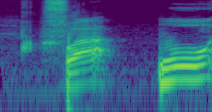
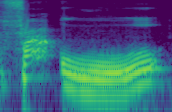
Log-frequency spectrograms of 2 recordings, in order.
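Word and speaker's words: فَأْوُۥٓا: Tidak sedikit di antara sahabat kita yang membacanya malah jadi pendek. Fau ilal kahfi yansyur lakum rbukum mir rahmatih. Padahal jelas sekali di sana saut Al-Qur'an pada kalimat fawu itu ada domah terbalik di atas huruf wau ya.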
